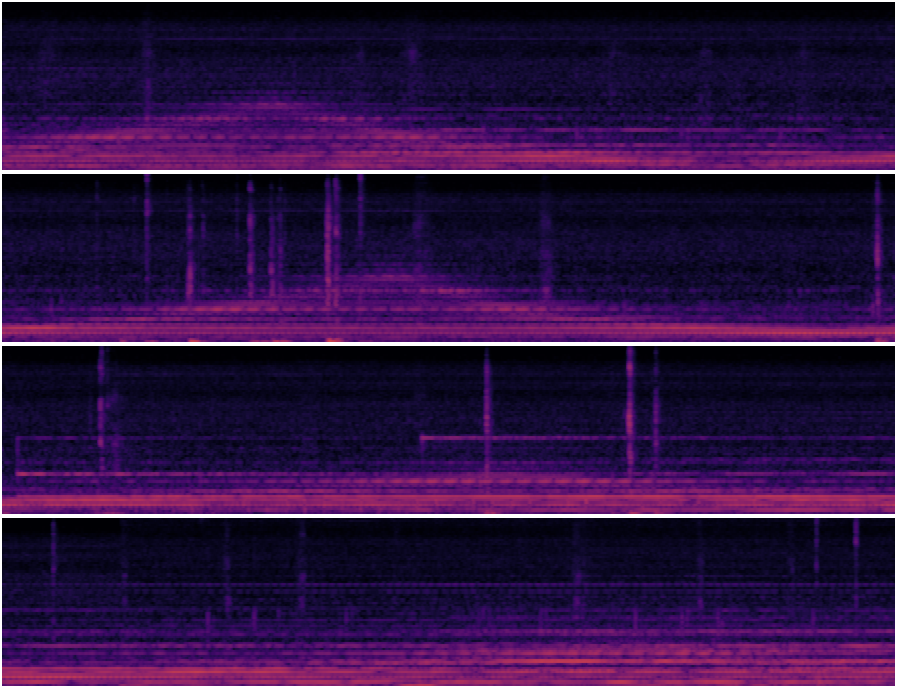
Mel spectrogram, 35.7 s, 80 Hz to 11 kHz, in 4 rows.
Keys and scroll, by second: 10.8-12.2 typing.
